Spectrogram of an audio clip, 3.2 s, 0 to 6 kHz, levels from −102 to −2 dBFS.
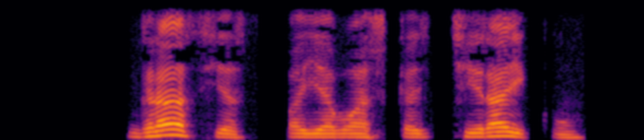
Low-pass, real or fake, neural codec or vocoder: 5.4 kHz; real; none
